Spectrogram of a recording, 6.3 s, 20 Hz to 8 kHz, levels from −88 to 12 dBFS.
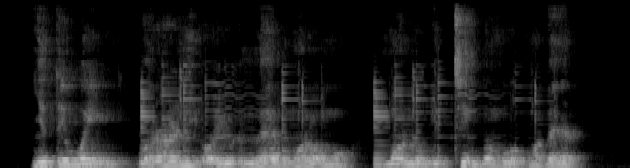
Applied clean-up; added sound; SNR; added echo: neural mask model DeepFilterNet 3.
